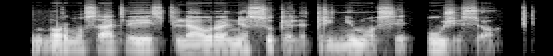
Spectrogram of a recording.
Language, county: Lithuanian, Kaunas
